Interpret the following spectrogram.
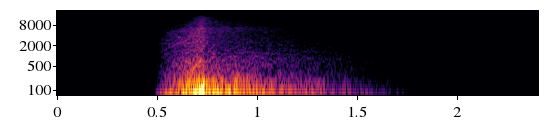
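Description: A single whoosh sound effect: it comes in suddenly about half a second in with a deep low end and fades away over about a second.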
